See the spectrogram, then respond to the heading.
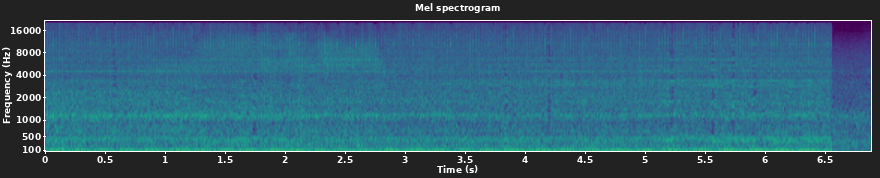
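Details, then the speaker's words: E46 330i M54B30, cold engine at idle, noise arising within the last thousand km: light, uneven rattle over a steady low thrum. Later traced to a rattling DISA valve and a worn water pump. "today we're going to chase a sound that has arisen within the last thousand kilometers or so only is when the engine is cold but only at idle as well"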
